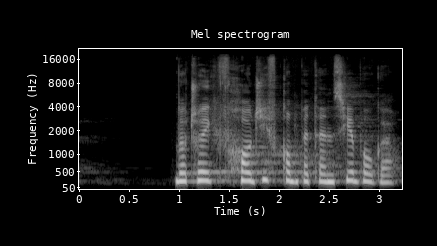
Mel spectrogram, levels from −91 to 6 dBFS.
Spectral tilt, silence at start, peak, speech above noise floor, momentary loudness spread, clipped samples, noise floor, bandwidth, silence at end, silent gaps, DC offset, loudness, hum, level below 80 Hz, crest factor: -5 dB/octave; 0.95 s; -4 dBFS; 56 dB; 4 LU; under 0.1%; -78 dBFS; 17.5 kHz; 0.1 s; none; under 0.1%; -23 LUFS; none; -82 dBFS; 20 dB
